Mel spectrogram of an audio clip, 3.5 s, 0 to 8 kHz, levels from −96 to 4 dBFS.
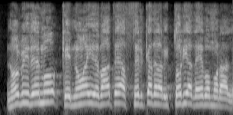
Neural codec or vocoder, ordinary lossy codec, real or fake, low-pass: codec, 16 kHz, 16 kbps, FreqCodec, smaller model; none; fake; 7.2 kHz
